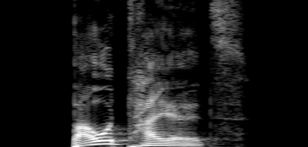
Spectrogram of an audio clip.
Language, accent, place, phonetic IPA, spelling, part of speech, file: German, Germany, Berlin, [ˈbaʊ̯ˌtaɪ̯ls], Bauteils, noun, De-Bauteils.ogg
- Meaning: genitive singular of Bauteil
